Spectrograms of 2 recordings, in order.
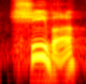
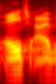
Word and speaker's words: Shiva: SI Iva or sh sh Iva you also hear it pronounced in different ways Shiva um and Vishnu v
